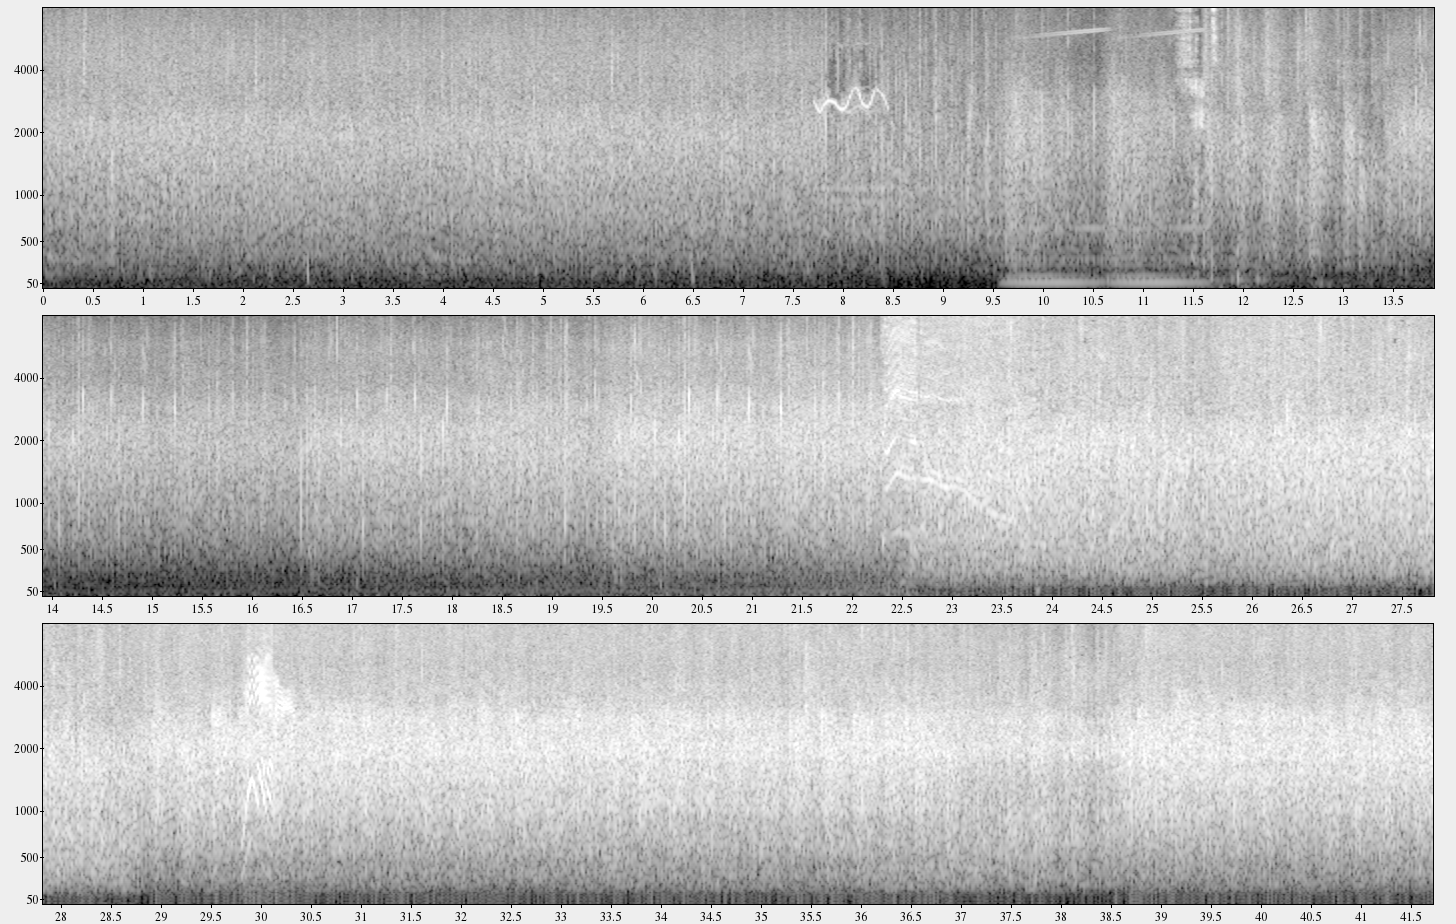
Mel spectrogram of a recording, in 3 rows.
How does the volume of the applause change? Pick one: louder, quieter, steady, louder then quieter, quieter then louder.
louder.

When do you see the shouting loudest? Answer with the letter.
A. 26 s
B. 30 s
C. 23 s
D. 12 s
B.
